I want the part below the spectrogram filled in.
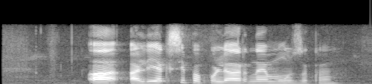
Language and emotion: Russian, neutral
